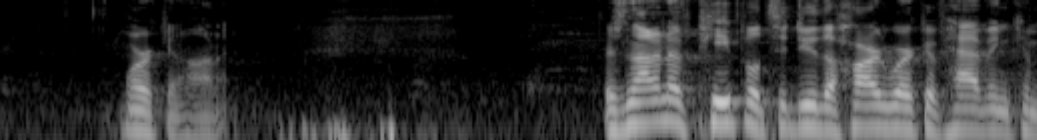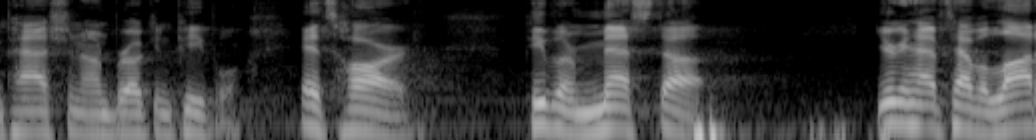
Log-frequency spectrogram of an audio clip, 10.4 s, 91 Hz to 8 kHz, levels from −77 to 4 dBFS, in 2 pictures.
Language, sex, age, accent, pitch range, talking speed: English, male, 30-49, American, 120-160 Hz, 180 wpm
